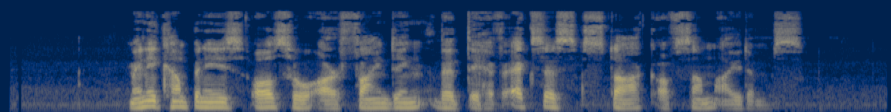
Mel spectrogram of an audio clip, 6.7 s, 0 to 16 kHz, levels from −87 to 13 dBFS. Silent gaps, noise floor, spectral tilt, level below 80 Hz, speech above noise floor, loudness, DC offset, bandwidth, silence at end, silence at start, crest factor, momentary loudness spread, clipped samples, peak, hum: none; -60 dBFS; -4 dB/octave; -56 dBFS; 39 dB; -21 LUFS; under 0.1%; 11.5 kHz; 0.7 s; 0.95 s; 20 dB; 9 LU; under 0.1%; -2 dBFS; none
